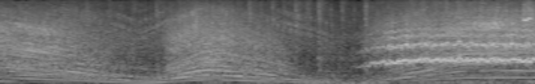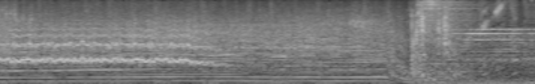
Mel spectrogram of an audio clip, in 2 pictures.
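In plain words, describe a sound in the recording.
A race car engine revs hard and roars.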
